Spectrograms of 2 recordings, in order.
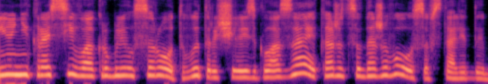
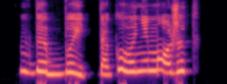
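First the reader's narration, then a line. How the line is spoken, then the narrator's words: Shriek. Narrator (Russian): взвизгнула Лукреция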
